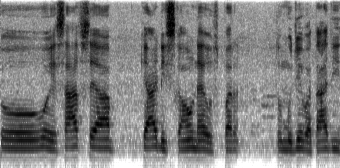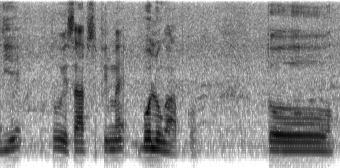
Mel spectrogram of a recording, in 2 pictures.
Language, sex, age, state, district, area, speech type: Urdu, male, 30-45, Maharashtra, Nashik, urban, spontaneous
